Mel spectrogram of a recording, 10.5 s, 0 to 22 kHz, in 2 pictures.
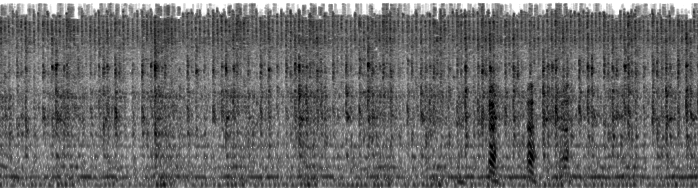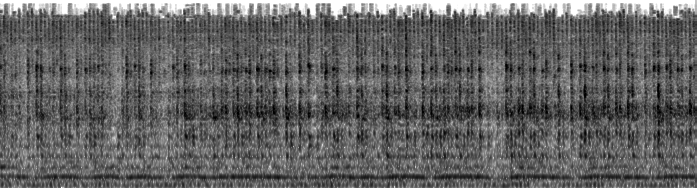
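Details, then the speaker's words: Classic Mercedes diesel (OM603/OM606/OM617 family) cold start: uneven clatter, lumpy irregular idle, smoky; dead glow plug on cylinder 4, found by resistance test, leaves it running rough cold before replacement. "Good old Smokey, and how Smokey got his name, 50% of it anyway. So, observe. Once I crank it up, see what you think."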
